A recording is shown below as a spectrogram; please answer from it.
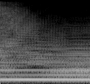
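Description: Resampled bass layer pitched up a full octave, a rough, gritty synth tone with steady sustained harmonics, played alone for under a second.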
